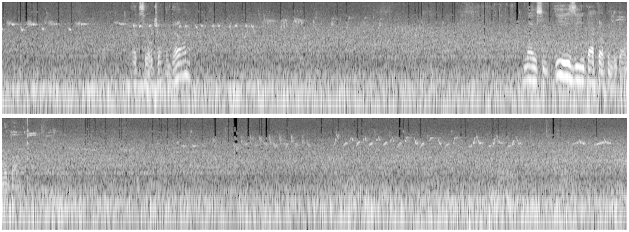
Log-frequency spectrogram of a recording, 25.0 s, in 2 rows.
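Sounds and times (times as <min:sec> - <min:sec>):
songbird chirping: 0:00.0 - 0:24.9.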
